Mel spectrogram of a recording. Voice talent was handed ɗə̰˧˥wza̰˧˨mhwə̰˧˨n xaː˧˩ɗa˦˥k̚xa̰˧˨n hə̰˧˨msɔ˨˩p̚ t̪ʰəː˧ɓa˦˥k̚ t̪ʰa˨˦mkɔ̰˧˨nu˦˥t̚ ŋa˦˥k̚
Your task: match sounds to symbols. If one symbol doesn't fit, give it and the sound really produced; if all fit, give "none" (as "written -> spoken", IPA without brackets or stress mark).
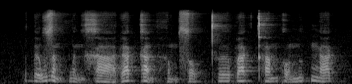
none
